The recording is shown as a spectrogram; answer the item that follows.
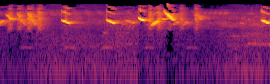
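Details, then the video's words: Double-collared seedeater singing its "chainsaw" song type: bursts of high, sharp, sweeping whistled notes, some slurred downward, repeated about every second with brief pauses. "Coleiro Serra elétrica"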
